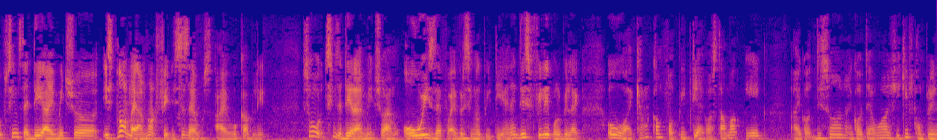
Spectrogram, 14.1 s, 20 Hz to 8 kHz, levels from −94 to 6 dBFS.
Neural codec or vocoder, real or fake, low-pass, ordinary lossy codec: none; real; 7.2 kHz; MP3, 32 kbps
